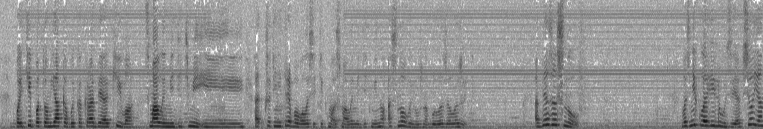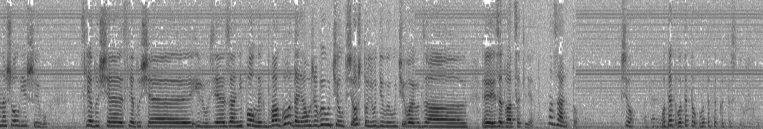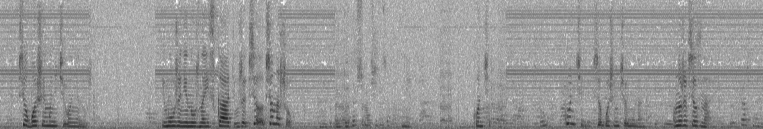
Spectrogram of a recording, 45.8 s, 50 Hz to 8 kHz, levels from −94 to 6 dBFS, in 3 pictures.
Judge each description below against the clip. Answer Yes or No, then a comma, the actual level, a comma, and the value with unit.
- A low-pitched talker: No, high, 235 Hz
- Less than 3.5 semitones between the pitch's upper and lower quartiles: No, average, 4.2 semitones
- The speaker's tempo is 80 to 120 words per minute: Yes, average, 115 wpm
